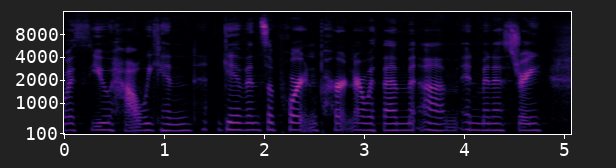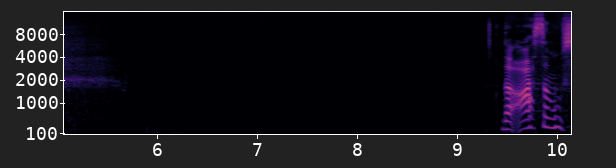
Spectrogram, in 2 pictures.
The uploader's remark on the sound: This message was recorded at a Sunday service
